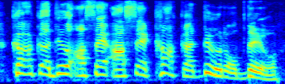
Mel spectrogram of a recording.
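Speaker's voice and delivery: high, hammed-up Southern rooster drawl, stretched slow on the crow; Foghorn Leghorn impression. Imagining a villain as a human Foghorn Leghorn, Southern accent. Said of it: "imagine him with a southern accent".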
